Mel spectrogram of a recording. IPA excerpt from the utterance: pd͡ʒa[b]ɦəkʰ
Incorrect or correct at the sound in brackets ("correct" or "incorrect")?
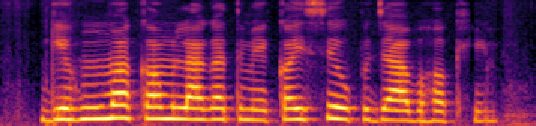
correct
